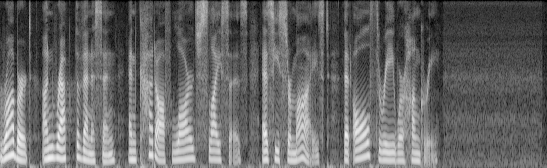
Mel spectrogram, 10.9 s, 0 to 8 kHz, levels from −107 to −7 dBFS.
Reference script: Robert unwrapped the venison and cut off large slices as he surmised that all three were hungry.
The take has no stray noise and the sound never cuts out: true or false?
true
